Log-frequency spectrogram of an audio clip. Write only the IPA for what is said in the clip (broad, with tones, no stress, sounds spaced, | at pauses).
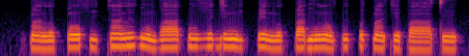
k͡p ã˨ l o˨ k͡p ɔ̃˧ f i˨ k ã˦ l ɨ˦ ɡʷ ũ˨ b aː˦ k͡p u˦ v e˦ ɡ e˦ ŋ i˨ k͡p e˦˨ n o˨ k͡p a˧ ɡ ũ˧ l ɔ̃˨ p ɨ˦ k͡p ə˧ k͡p ã˧ k e˨ p aː˨ t ĩ˨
